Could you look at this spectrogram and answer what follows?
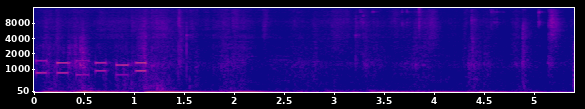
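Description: Telephone dialing tones while calling back into a conference call: a quick run of about seven stepped beeps, followed by low thumps and background shuffling.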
